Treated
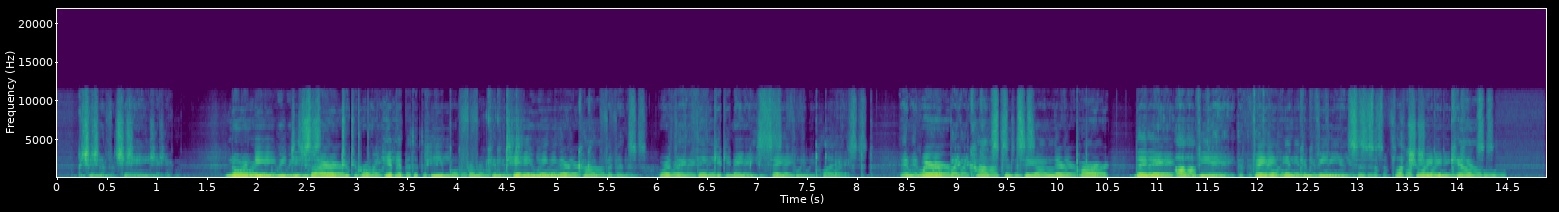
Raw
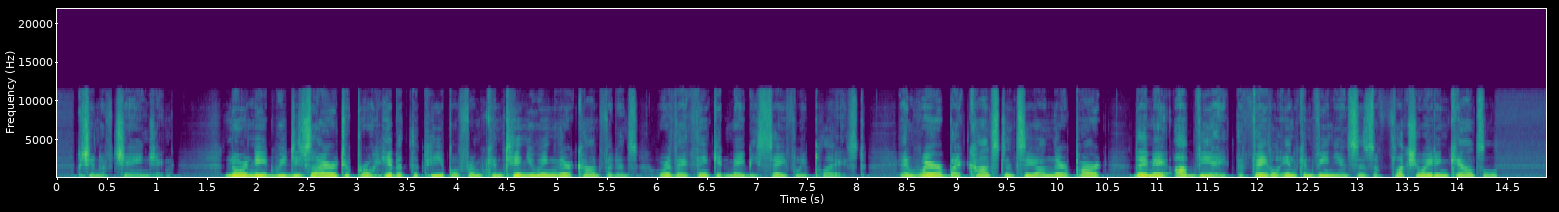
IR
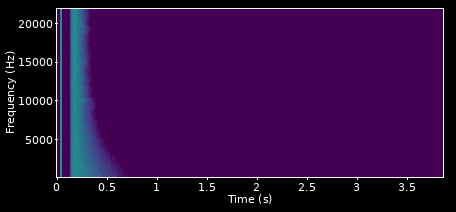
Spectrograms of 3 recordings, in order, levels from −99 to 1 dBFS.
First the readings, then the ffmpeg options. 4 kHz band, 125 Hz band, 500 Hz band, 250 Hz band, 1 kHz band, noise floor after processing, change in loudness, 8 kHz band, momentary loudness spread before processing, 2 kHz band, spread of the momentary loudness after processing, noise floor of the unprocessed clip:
-2.0 dB, -2.0 dB, -2.0 dB, -2.0 dB, -2.0 dB, -53 dBFS, -2.0 dB, -2.0 dB, 14 LU, -2.0 dB, 13 LU, -52 dBFS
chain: -af "aecho=1:1:93:0.501,volume=-3dB"

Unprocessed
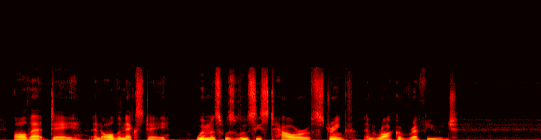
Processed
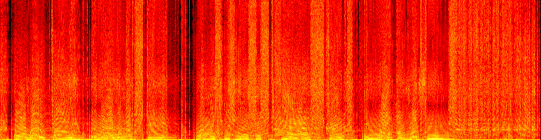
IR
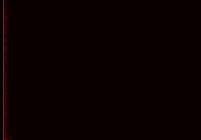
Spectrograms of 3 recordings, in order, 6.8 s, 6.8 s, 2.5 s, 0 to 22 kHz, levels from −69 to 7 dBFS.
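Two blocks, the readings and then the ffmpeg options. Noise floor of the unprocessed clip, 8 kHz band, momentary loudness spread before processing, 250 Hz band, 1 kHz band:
-53 dBFS, +21.5 dB, 11 LU, +8.5 dB, +12.0 dB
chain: -filter_complex "[0:a]aeval=exprs='val(0)+0.5*0.0473*sgn(val(0))':c=same,lowshelf=f=200:g=-9,acrossover=split=390|4800[a][b][c];[a]alimiter=level_in=1dB:limit=-24dB:level=0:latency=1,volume=-1dB[d];[c]dynaudnorm=f=430:g=3:m=16.5dB[e];[d][b][e]amix=inputs=3:normalize=0,aeval=exprs='0.376*sin(PI/2*8.91*val(0)/0.376)':c=same,aphaser=in_gain=1:out_gain=1:delay=2.8:decay=0.37:speed=1.1:type=triangular,asplit=2[f][g];[g]adelay=145.8,volume=-9dB,highshelf=f=4k:g=-3.28[h];[f][h]amix=inputs=2:normalize=0,asplit=2[i][j];[1:a]atrim=start_sample=2205,asetrate=33516,aresample=44100[k];[j][k]afir=irnorm=-1:irlink=0,volume=2dB[l];[i][l]amix=inputs=2:normalize=0,volume=-8.5dB"

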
